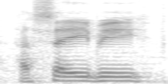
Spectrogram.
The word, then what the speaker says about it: Hasebe: or so i'll reap what a show yeah hasebe that's how you pronounce it sharma or soulmark 87 piece uh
